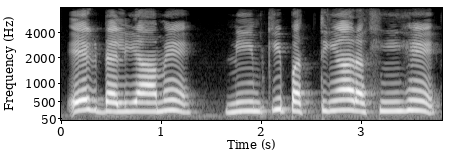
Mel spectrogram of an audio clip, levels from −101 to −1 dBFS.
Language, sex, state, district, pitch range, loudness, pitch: Hindi, female, Madhya Pradesh, Bhopal, 240-265 Hz, -12 LUFS, 250 Hz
